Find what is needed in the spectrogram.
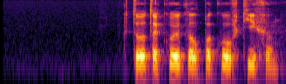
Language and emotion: Russian, neutral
